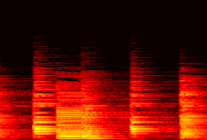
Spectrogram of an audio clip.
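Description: Background music: chords struck about twice a second, each dying away before the next, with one chord held a little longer about half a second in.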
